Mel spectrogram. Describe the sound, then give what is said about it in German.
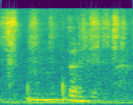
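Words are written more clearly on a board, soft scratchy strokes with brief pauses between them, heard faintly beneath a man's speech. “Ich schreibe es deutlicher, verzeih. Das Tägliche.”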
